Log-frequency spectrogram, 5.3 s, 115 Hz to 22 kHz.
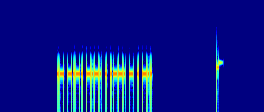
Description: Morse code, heard as a keyed tone, about 44 wpm, 700 Hz. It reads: ACCEPTED
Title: ED Suffix - Top 100 Words with Base Words 45wpm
